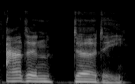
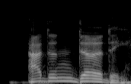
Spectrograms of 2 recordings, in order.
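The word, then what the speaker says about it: Aden Durde: So what's the proper pronunciation of his name? It's Adden Durdy. Adden Durdy. Yeah, so you do the pronounce the E on the end.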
